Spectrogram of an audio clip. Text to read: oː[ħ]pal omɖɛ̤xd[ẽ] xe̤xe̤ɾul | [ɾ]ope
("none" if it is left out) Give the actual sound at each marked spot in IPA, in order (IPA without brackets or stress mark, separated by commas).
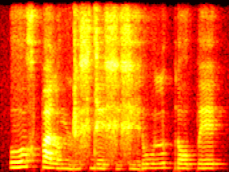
x, e, ɾ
